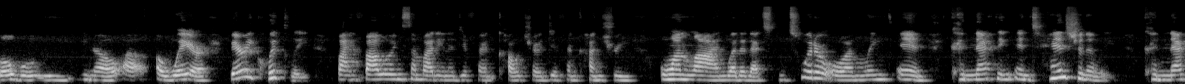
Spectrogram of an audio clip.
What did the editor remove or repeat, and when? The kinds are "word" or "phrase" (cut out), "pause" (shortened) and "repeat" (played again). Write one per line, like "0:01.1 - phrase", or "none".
none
